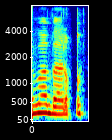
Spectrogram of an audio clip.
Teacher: قاف کی آواز پلٹ کے آئے گی، قلقلہ ہے کیونکہ حروف قلقلہ ساکن ہو تو ان کی آواز پلٹ کے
